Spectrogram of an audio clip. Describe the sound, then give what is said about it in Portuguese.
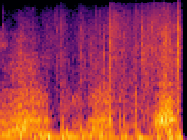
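A brown bear lets out a loud, rasping roar lasting about two seconds, deep and growly throughout, swelling again near the end before cutting off abruptly. “Opa, acabei de ser fodido por um urso, um urso marrom.”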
